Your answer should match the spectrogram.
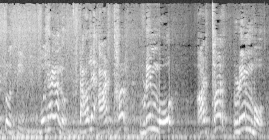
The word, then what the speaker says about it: Rimbaud: বোঝা গেল তাহলে আর্থার রেম্বো আর্থার রেম্বো ডিটা উচ্চারণ হবে না এবার অনেকে রয়েছে বেশ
